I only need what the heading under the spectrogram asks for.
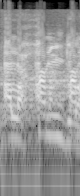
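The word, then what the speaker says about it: الحمد: আলহামদু আমার বাপেরা গলা থেকে উচ্চারণ করবেন আলহামদু, হাই হটি, হাই হাওয়াজ নয়।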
